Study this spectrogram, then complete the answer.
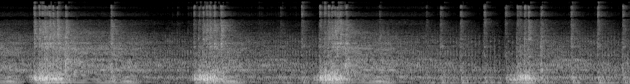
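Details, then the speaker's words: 2020 KTM 300 XC-W two-stroke after switching to the softer map setting 2, because the throttle hit very hard: four sharp rev bursts that climb and drop cleanly back to idle; runs healthy. "So sounds good. That should put the map setting on the setting 2, which again is the softer setting from the factory, or not the factory setting, but the softer setting, which should soften up the hit on the throttle a little bit."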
